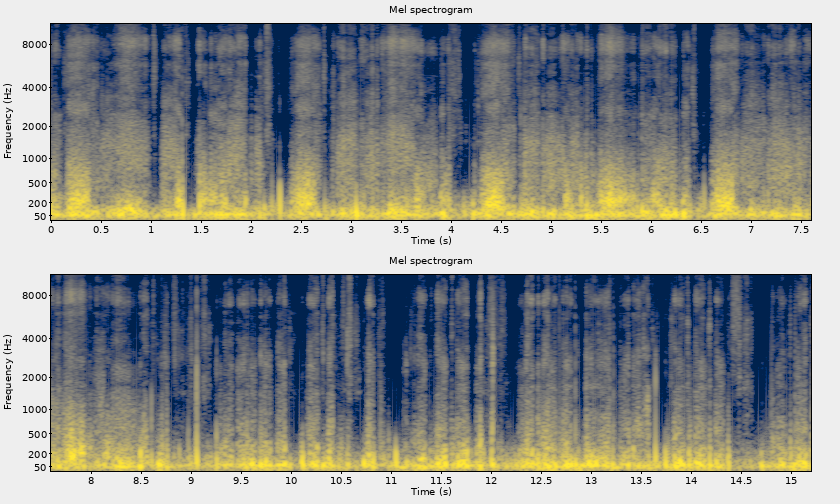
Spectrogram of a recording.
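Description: A pointed stylus scratches and carves grooves into a small, solid, flat slab of unfired pottery clay painted light blue. The result is a continuous run of dense, dry scraping and crackling, heavy in low rumble, with short bursts of brighter grit.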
